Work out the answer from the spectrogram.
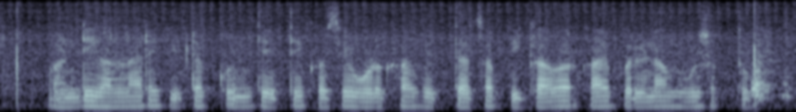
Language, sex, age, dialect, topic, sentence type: Marathi, male, 18-24, Northern Konkan, agriculture, question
